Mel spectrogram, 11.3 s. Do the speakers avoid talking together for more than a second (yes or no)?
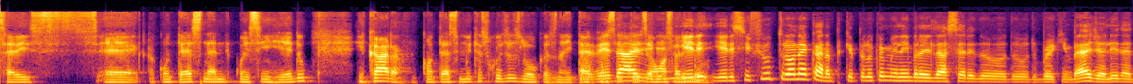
no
